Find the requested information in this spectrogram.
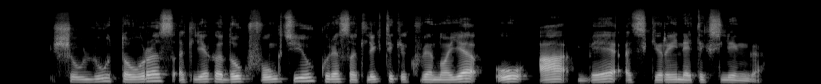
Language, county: Lithuanian, Vilnius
